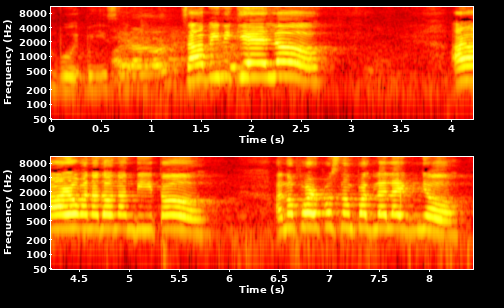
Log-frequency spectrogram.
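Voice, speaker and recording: A woman's voice: extremely high pitch, fairly even intonation, unhurried, pauses often, pushed and bright. A woman hosting a casual live stream, answering viewer comments with playful, teasing comebacks. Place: billiards venue.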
